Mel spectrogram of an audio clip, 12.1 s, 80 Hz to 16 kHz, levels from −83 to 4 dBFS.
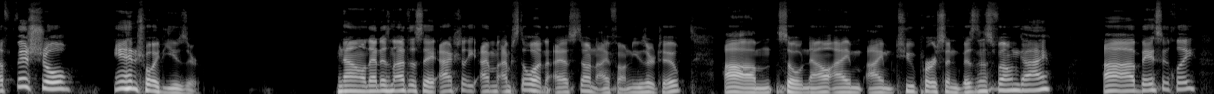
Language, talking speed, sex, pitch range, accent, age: English, 160 wpm, male, 120-175 Hz, American, 20-39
